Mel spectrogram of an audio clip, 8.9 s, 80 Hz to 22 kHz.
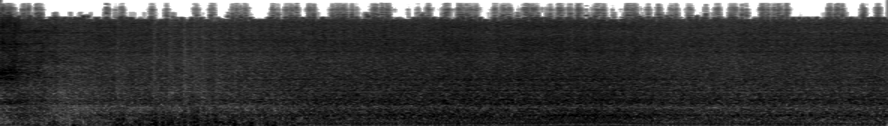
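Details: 1964 Buick LeSabre Estate Wagon with 425 CI Nailhead V8 and single exhaust; settles into a steady, even idle with a full low rumble and no knocks or misses, sounding healthy.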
